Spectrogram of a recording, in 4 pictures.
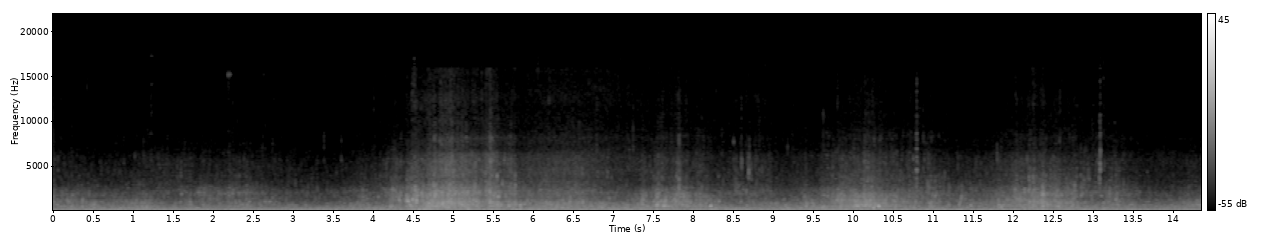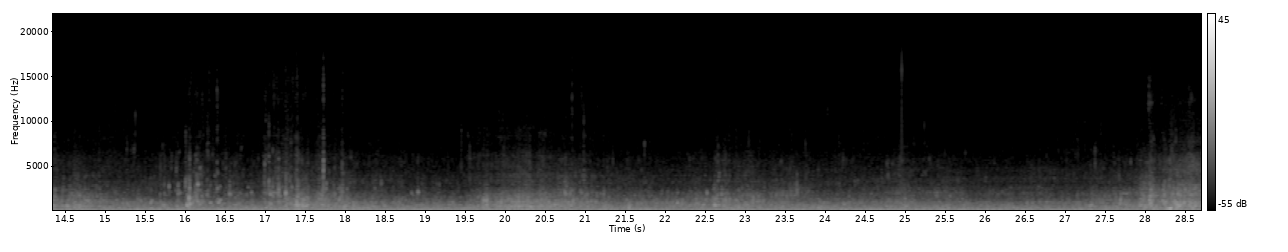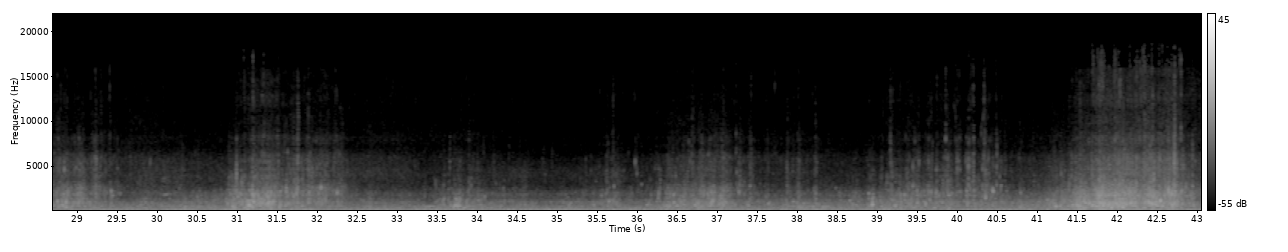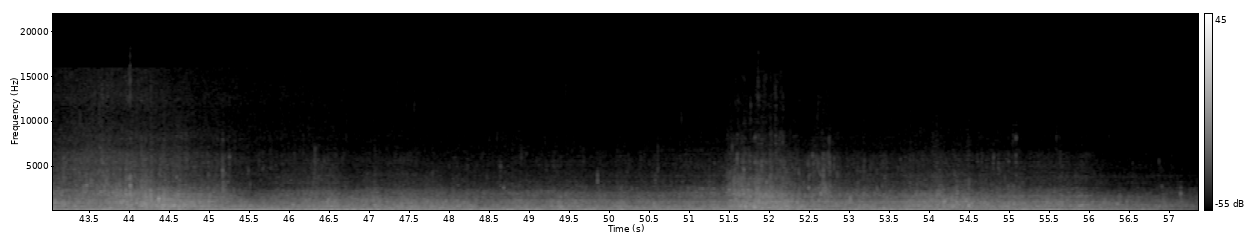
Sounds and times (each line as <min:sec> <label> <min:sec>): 0:00.0 medium waves 0:57.3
